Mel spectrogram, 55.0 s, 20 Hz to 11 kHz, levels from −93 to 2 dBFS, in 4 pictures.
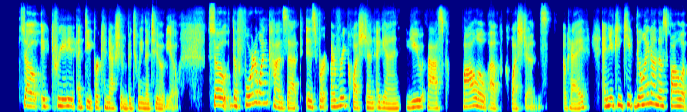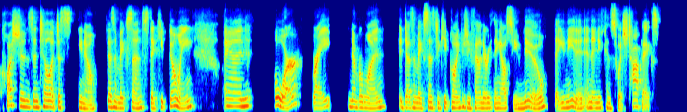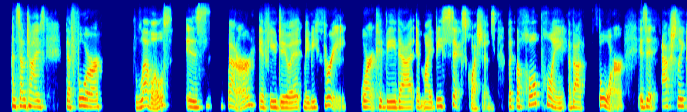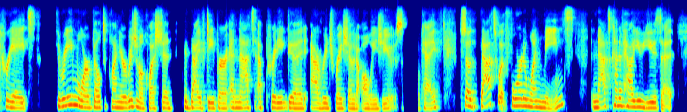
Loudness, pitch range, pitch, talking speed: -20 LUFS, 155-200 Hz, 175 Hz, 160 wpm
